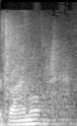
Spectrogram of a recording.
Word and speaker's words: Dremel: Is it pronounced Dremel or Dremel?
